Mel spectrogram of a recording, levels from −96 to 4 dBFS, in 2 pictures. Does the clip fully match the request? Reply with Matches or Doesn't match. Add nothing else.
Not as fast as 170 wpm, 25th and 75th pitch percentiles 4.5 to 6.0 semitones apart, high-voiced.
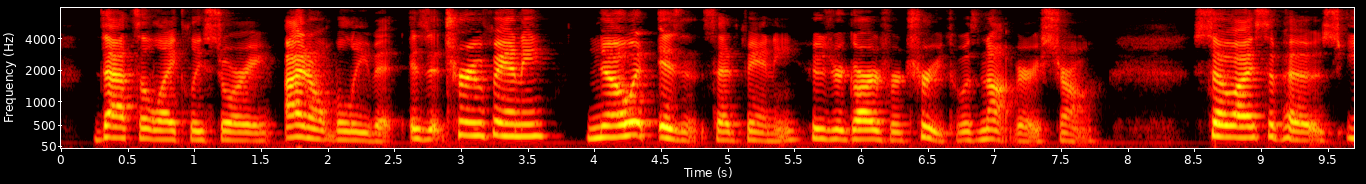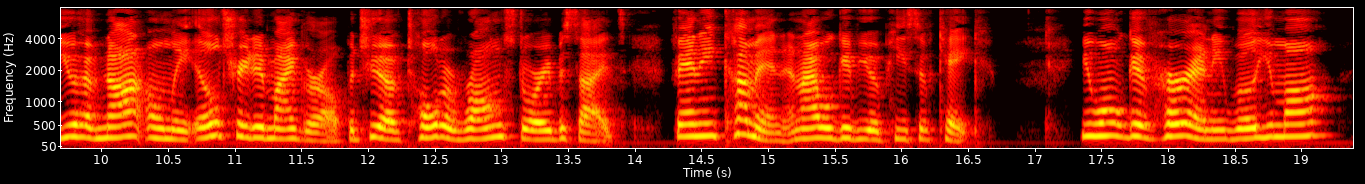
Doesn't match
